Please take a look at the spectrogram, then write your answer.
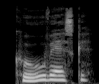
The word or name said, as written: kogevask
